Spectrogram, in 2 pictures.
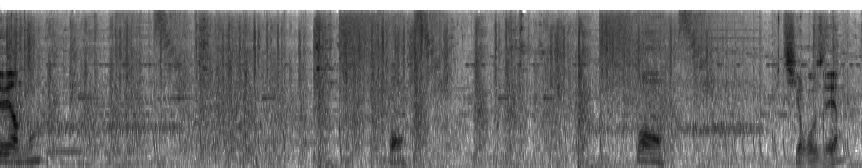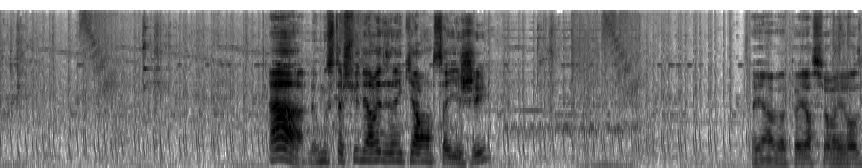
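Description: Video game effects chime and whoosh steadily.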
